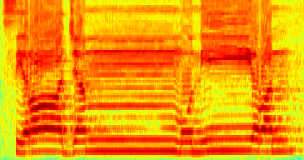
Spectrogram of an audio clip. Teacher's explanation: یہاں پر دیکھیے تنوین کے بعد میم ہے حروف یرملون, تو یہاں پر ادغام ہوگا, یعنی تنوین میں جو نون ساکن ہے اس کو میم میں داخل کر دیں گے اور غنہ کریں گے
